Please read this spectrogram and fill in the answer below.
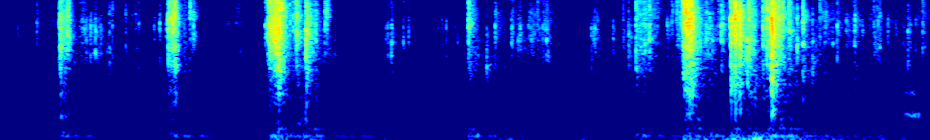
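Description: Foil Pokémon booster pack wrapper being torn open and crinkled by hand, in several short rips and rustles.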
